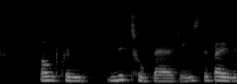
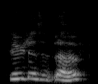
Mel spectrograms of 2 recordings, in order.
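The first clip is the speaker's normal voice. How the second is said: louder, higher, caught by a yawn; tired yawn breaking into the words; 5 semitones higher, 7 dB louder than usual. Real, not acted. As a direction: start the question and let a yawn take over. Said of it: "I'm so tired".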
